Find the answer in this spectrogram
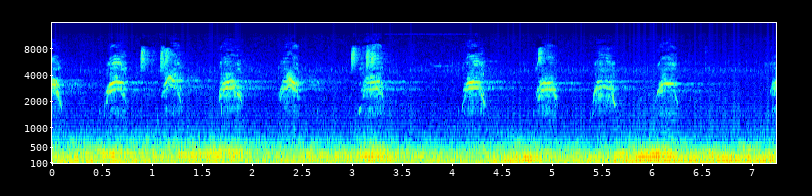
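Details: Begging calls from a young cinereous vulture at its nest in Sierra de Guadarrama National Park, Rascafría, as its mother comes in to feed it: a long steady series of arched chirps roughly every half second, with high squeaks and low rumbling noise.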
